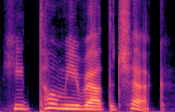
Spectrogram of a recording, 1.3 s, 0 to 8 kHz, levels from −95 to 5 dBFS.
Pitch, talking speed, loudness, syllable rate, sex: 245 Hz, 275 wpm, -17 LUFS, 6.7 syllables/s, female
